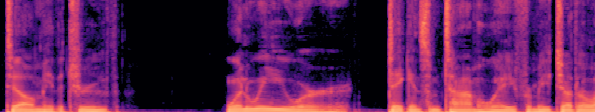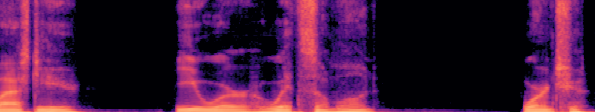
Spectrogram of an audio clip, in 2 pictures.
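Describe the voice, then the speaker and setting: A man voicing a smooth-talking Texan man, sad and resigned, with a low drawl. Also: lively intonation, a little slow, pauses often, dark tone, dry recording, clean studio sound. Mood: dry. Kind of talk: audiobook character voice.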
